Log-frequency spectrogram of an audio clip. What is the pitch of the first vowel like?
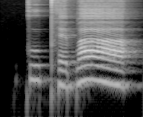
high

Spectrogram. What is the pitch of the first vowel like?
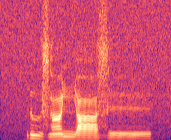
falling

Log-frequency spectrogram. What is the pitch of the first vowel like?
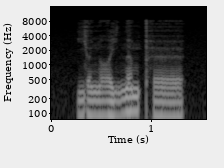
low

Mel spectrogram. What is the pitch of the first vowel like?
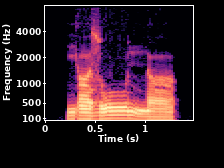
low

